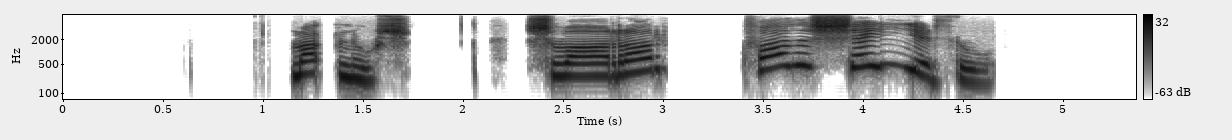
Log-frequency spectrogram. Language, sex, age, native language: Icelandic, male, 10, Icelandic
